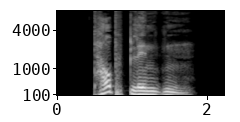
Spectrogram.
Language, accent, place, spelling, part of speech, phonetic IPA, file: German, Germany, Berlin, taubblinden, adjective, [ˈtaʊ̯pˌblɪndn̩], De-taubblinden.ogg
- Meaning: inflection of taubblind: 1. strong genitive masculine/neuter singular 2. weak/mixed genitive/dative all-gender singular 3. strong/weak/mixed accusative masculine singular 4. strong dative plural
